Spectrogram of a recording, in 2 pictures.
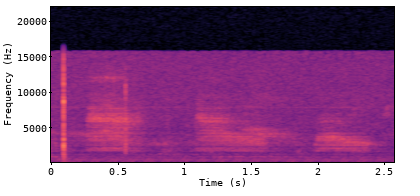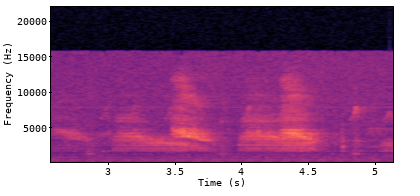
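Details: A crying European starling fledgling being fed by its parent in a North American backyard gives harsh, raspy begging churrs, about eight in five seconds, some louder and more urgent near the end, after a sharp click at the start.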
